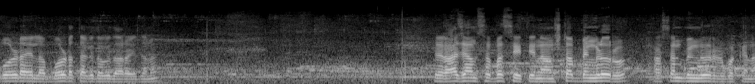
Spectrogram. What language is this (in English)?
Kannada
